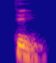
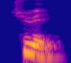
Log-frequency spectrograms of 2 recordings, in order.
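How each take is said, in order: First: It is one contracted syllable. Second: It is two separate syllables.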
